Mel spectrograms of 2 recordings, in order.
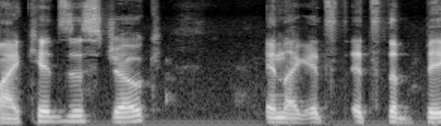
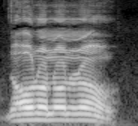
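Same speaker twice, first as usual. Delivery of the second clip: higher, rapid string of refusals; insistent denial; 5 semitones higher, 4 dB louder than usual. Acted. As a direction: protest in a rush, pitched up. Soldier protests in acted joke.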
